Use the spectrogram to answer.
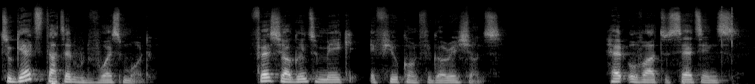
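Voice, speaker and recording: A man presenting a software tutorial in a plain, instructional way, recorded as a screen-recording voice-over. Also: on the low side, measured pace, breathy edge. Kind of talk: step-by-step software tutorial narration.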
